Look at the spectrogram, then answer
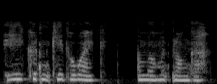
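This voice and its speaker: An actress playing a thirty-year-old Parisian teacher, recalling an ordeal in measured, halting, controlled radio drama narration. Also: female voice, medium pitch, little pitch movement, warm tone, breathy edge, natural voice. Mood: tense recollection. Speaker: lead actor and narrator. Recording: dull, noisy radio drama recording.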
